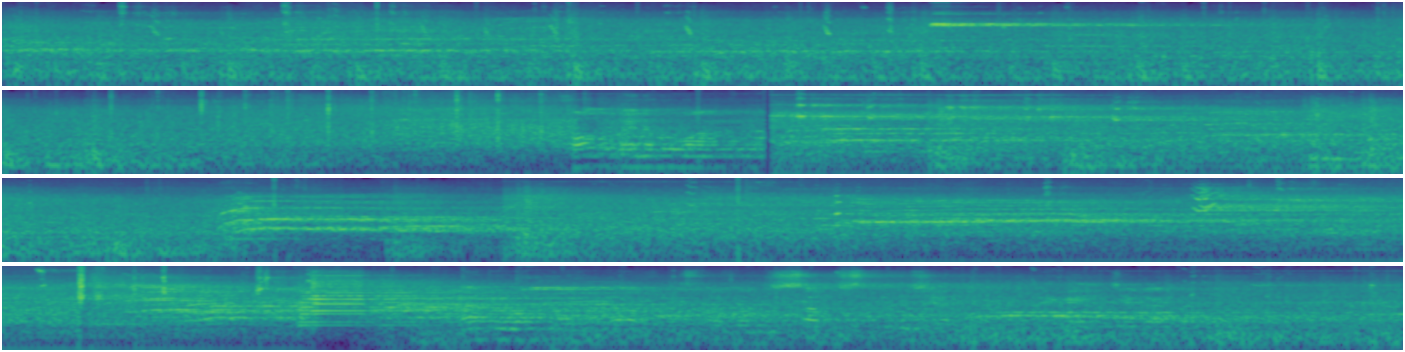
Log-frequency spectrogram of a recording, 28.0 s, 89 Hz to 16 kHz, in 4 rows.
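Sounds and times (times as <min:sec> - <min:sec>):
people shouting: 0:00.0 - 0:06.0, 0:15.0 - 0:16.6, 0:18.0 - 0:20.0
horn toots: 0:22.5 - 0:23.9.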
